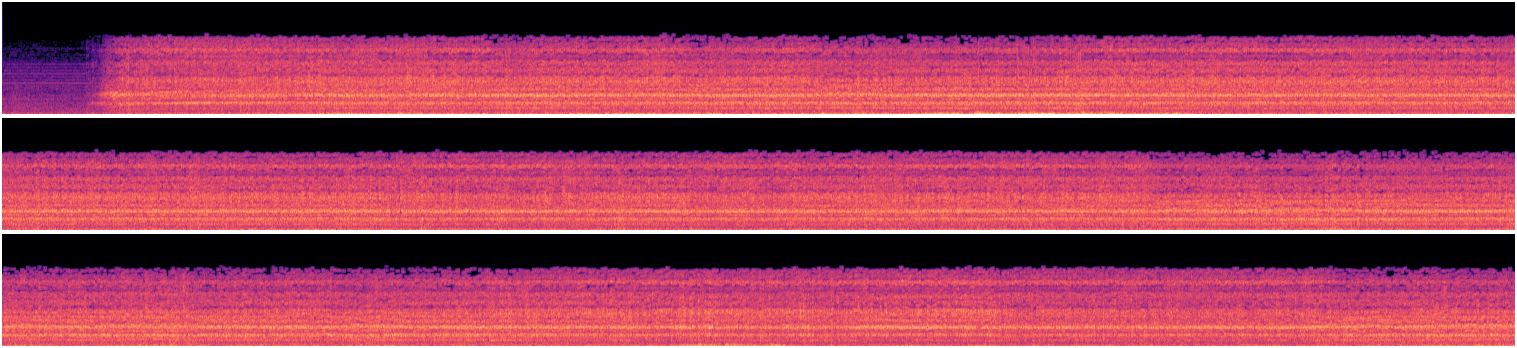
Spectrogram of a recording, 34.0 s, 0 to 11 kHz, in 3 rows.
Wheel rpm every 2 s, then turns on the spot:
60, 160, 160, 160, 160, 160, 160, 160, 160, 160, 160, 160, 160, 160, 160, 160, 160.
none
